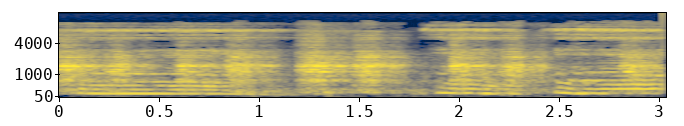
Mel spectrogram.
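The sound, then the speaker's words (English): A weird, drawn-out creaking sound wavers up and down in pitch through several strained, groaning strokes, fairly loud and with no one talking over it. “And there's this weird creaking sound.”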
